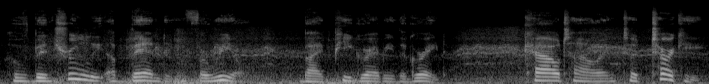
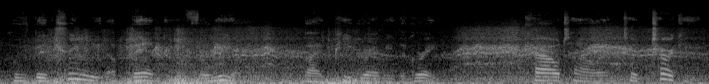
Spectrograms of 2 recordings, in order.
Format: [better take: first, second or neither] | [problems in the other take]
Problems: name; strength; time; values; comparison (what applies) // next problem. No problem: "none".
first | wind noise on the microphone; heavy; as loud as the speech; occasional gusts in the first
